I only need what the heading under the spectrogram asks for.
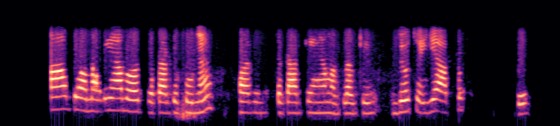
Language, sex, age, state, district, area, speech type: Hindi, female, 30-45, Uttar Pradesh, Azamgarh, urban, conversation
